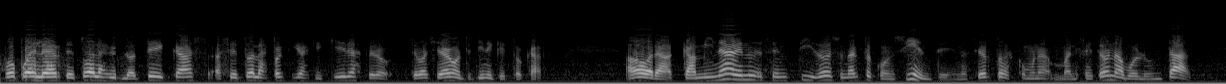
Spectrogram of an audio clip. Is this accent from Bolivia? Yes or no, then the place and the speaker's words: no; Los Hornos, Buenos Aires Province, Argentina; cuando era chico, bueno, yo vivía en Los Hornos y vivíamos en una ciudad donde uno podía, viste, primero no había reja en las casas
